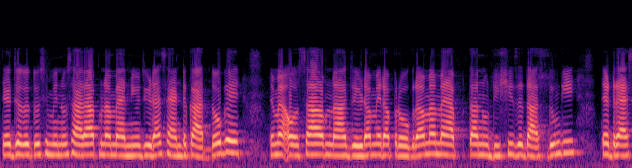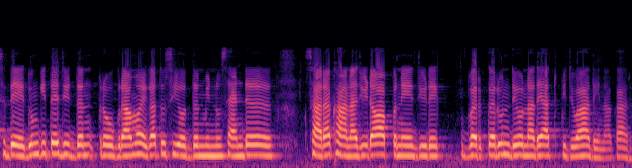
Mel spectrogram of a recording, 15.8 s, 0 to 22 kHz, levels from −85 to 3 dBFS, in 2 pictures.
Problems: background sounds at intervals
